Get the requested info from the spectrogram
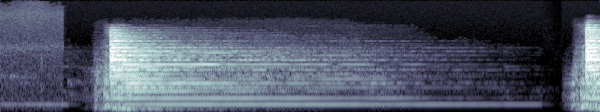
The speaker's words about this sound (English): A bell was struck. It's time for the prayer service that your monks are holding for Donkhara.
